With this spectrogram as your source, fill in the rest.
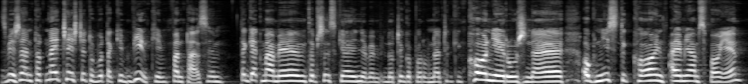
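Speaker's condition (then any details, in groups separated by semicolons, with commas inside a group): Hearing loss, cochlear implant, acquired; lost hearing in adolescence, cochlear implant at age 16, electrodes behind ear, external part, Apple-linked latest model; two years of rehabilitation to decode words, relearned listening to English, once unable to converse in English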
